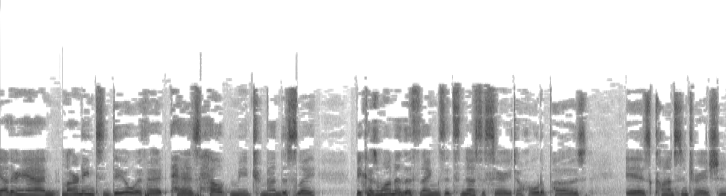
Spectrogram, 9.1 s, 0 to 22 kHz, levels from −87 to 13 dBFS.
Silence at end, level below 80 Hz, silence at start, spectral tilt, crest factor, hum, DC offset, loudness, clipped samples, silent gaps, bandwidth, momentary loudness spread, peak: 0 s; -42 dBFS; 0 s; -3.5 dB/octave; 16 dB; none; under 0.1%; -15 LUFS; under 0.1%; none; 13 kHz; 6 LU; 0 dBFS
